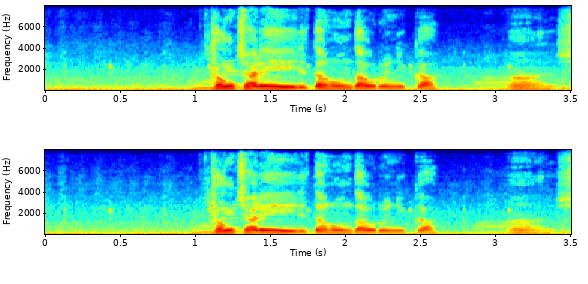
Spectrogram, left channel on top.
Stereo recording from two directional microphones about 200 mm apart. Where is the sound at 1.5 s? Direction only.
30° right (ahead or behind).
